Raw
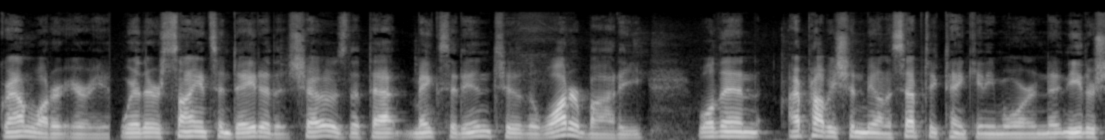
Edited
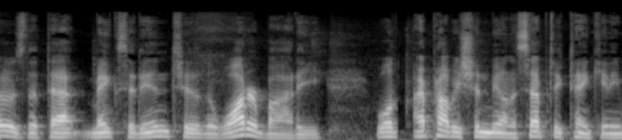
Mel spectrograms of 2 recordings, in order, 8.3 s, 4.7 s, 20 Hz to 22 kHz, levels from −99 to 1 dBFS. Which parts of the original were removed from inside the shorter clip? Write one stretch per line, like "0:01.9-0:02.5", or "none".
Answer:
0:05.4-0:05.8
